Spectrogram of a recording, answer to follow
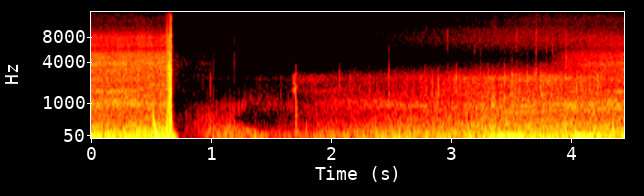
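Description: Wind on the microphone and tyre and trail noise from a mountain bike riding fast down a wet forest singletrack. The noise cuts off suddenly with a click under a second in, then builds back up gradually.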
